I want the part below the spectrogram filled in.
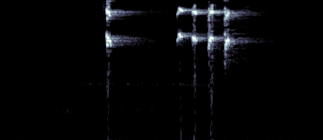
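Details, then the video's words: Fighter lovebird ticking (ngetik) as a stimulating lure for ngekek: one sharp high chip, then a rapid run of four clear, piercing chips in under a second. "lovebird fighter ngetik merangsang ngekekk"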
